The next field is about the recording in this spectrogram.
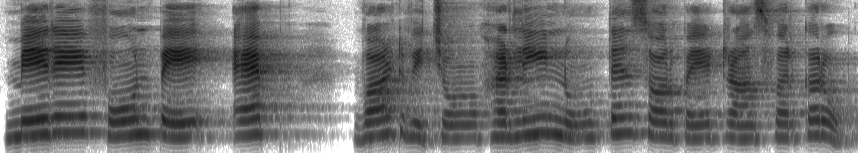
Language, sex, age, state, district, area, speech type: Punjabi, female, 45-60, Punjab, Mohali, urban, read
